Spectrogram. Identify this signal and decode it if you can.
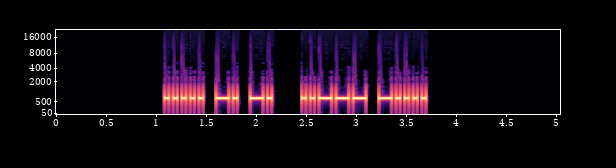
Morse code, heard as a keyed tone, about 28 wpm, 700 Hz. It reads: 5NN 26
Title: CQ WW DX Contest Exchange Encore - 28wpm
